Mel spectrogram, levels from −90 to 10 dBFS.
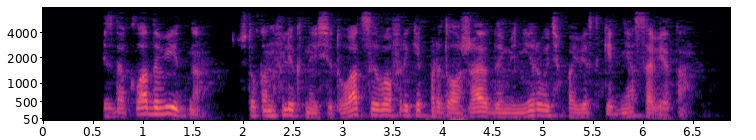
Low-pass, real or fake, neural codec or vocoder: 7.2 kHz; real; none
